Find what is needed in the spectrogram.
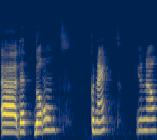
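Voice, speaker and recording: A woman with a Portuguese accent speaks in a squeaky, high-pitched voice. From Portugal. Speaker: solo podcaster. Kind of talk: casual monologue. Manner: loud; halting, many fillers.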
